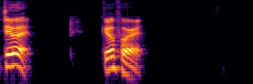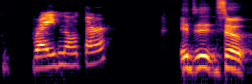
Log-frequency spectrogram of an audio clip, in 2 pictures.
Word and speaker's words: Breitenother: the ends, just like Breitenother. Squish it. I know. I'm This sure is many German. generations ago they pronounced the whole name, but we just kind of bastardize it now.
